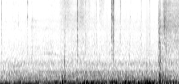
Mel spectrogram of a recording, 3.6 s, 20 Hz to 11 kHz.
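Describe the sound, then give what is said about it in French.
A rental car in Aubervilliers, France, at 8:15 pm idles with a steady low rumble while an electric window whirs down, punctuated by a few soft clicks and knocks. No one speaks. “Voiture de location. Aubervilliers. 20h15.”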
